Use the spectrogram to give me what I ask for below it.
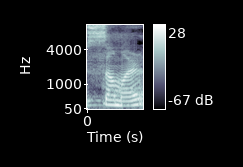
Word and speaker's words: Samar: It's pronounced closer to summer, like the season, but it's it doesn't mean summer like the season.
